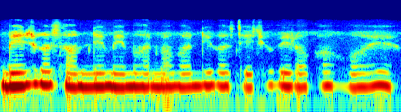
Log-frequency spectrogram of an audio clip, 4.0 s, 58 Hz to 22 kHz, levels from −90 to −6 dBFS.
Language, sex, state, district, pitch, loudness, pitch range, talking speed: Hindi, female, Arunachal Pradesh, Papum Pare, 230 Hz, -16 LUFS, 225-235 Hz, 180 wpm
